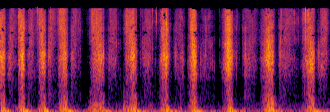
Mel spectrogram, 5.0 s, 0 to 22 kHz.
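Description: A wooden stick stirs and scrapes through a white paper cup full of icy lemon shaved sherbet topped with a lemon slice. About fourteen crunchy, gritty scrapes come in an uneven rhythm, each a bright rasp centered around 2–3 kHz with a soft low thump underneath. Each ends quickly with no ring.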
